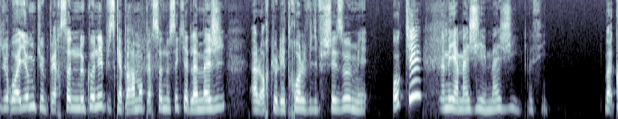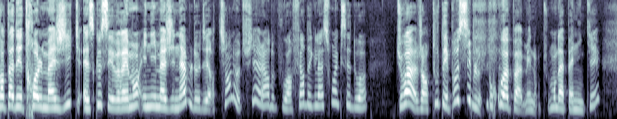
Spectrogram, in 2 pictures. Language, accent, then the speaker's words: French; Alsace, Grand Est, France; accent: Alsatian; J'ai le droit de faire l'accent alsacien, je suis alsacienne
